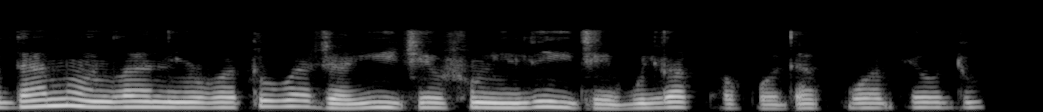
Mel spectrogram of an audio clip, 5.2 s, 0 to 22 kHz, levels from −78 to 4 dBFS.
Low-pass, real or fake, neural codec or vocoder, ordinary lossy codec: 7.2 kHz; fake; codec, 16 kHz, 4.8 kbps, FACodec; AAC, 48 kbps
